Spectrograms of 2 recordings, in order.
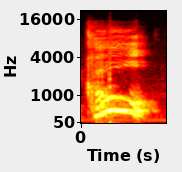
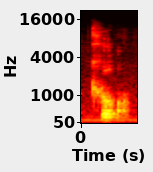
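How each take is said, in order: First: Very high, loud, stretched-out reaction; awkward fake approval. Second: Quiet low afterthought, after a long pause; deflated acceptance. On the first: Party reacts to priest's possessed son, awkward fake approval. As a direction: squeal it in uneasy approval. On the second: Acted. Party takes in priest's possessed son, deflated acceptance. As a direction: drop it softly, unimpressed. Same reaction repeated, deflated.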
